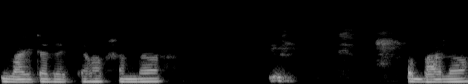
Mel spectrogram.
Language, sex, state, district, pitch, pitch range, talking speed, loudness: Bengali, male, West Bengal, Kolkata, 125 Hz, 120-130 Hz, 75 wpm, -28 LUFS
